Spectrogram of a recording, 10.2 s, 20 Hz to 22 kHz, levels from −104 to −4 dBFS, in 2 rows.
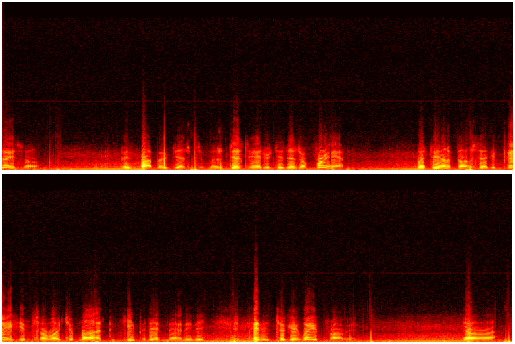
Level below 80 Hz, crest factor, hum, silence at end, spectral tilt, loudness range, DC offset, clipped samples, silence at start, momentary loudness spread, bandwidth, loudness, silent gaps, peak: -56 dBFS; 22 dB; none; 0 s; -8.5 dB/octave; 3 LU; under 0.1%; under 0.1%; 0 s; 16 LU; 7.2 kHz; -36 LUFS; none; -14 dBFS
